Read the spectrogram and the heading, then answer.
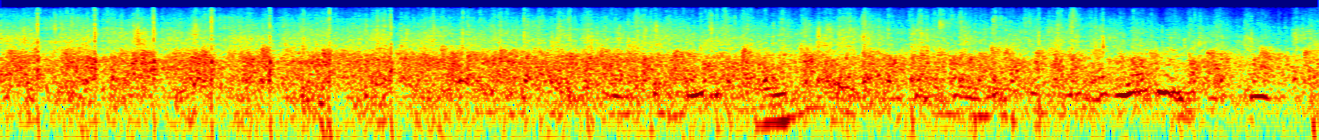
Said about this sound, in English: Please keep your clapping to thank our participants,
